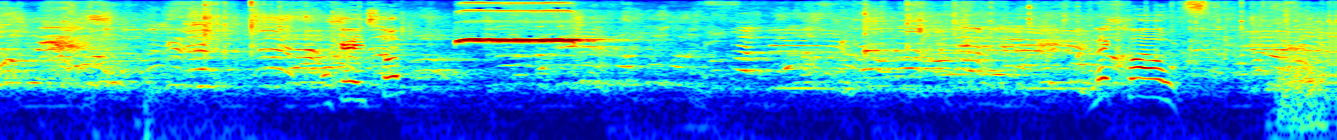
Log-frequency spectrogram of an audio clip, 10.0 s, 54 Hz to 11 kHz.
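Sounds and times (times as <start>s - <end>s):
coaches and crowd shouting: 0.0s - 10.0s
referee's whistle blast: 3.4s - 4.5s.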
